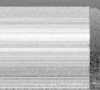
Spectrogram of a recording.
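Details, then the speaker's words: A Withings BPM Connect digital upper-arm blood pressure cuff inflating, with a steady electric pump whine that stops abruptly. "and then you just press the button and it says blood pressure so BP press it again and there it is it's getting tight in my"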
